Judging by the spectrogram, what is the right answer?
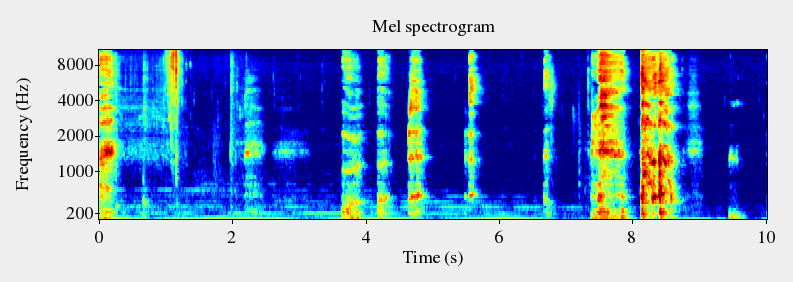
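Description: A man burping twice, loudly, from the carbonation of a just-sipped seltzer water, with a few shorter, quieter sounds a few seconds earlier. A low steady hum runs underneath.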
